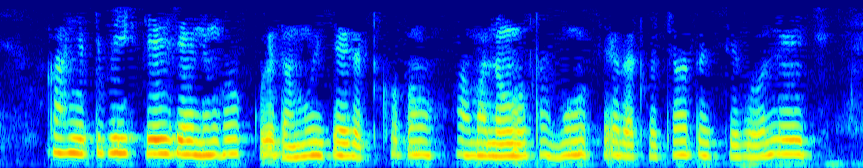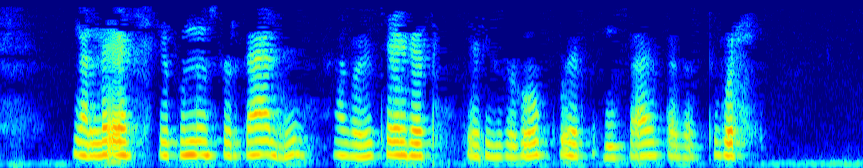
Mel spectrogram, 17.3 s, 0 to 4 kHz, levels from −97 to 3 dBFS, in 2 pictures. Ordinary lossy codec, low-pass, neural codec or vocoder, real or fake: MP3, 16 kbps; 3.6 kHz; vocoder, 22.05 kHz, 80 mel bands, Vocos; fake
